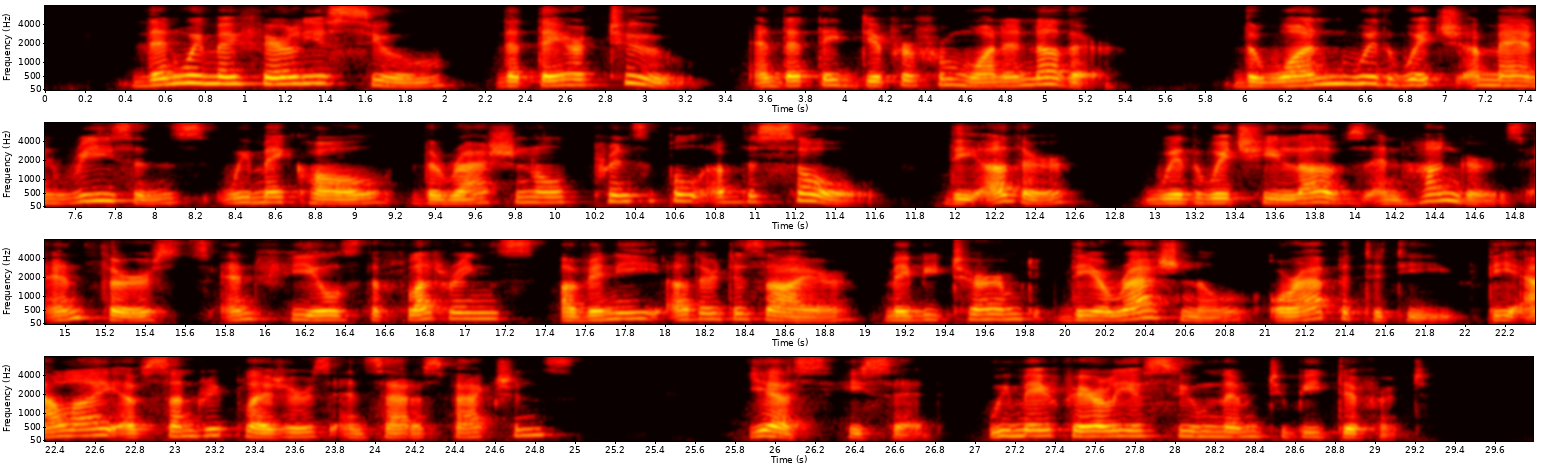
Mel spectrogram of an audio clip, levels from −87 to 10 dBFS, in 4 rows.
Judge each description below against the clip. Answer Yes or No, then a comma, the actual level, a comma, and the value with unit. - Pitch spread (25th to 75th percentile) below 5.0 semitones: No, wide, 5.5 semitones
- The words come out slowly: No, average, 150 wpm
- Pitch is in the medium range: Yes, medium, 180 Hz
